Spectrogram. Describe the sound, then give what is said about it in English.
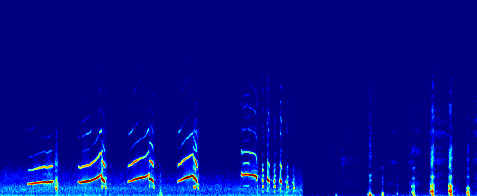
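A child mimics a bald eagle's cry: four rising, whistly screeches in a row, then a rapid stuttering chatter, followed by several sharp, piercing chirps after a brief pause. “Now I'm waiting for our young friend to do a wizard noise. Bald eagle.”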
